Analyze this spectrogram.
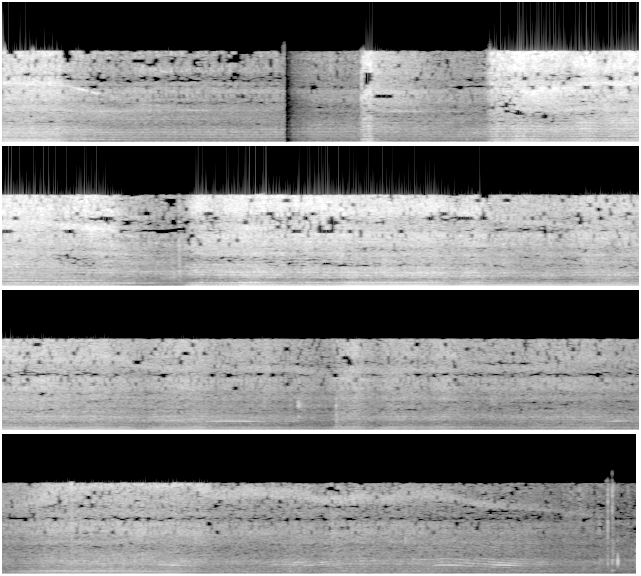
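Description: Off-road competition vehicle's engine revving up and easing off again and again under load. It is loudest about ten seconds in, then settles into smaller rises and falls.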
